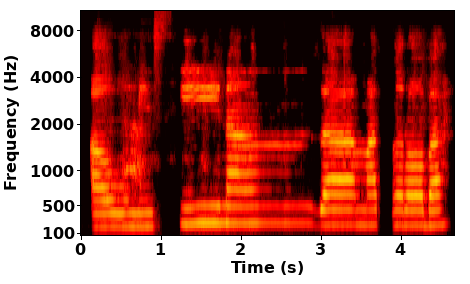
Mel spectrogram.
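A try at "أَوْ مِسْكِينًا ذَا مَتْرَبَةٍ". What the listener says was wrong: Kurang mat. Hamasnya kurang Mimnya agak tebal tadi.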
